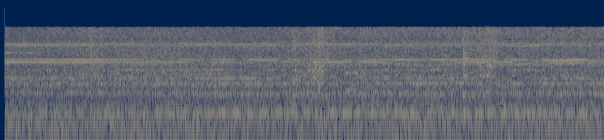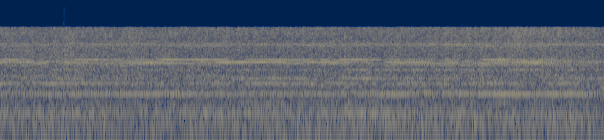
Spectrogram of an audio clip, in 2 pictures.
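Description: Machinery of a plastic film recycling line running steadily: shredder, belt conveyor and drive motors make a loud, even noise with several steady humming and whining tones.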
